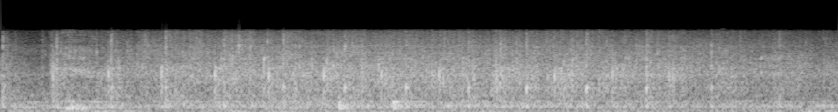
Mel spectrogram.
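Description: Large audience laughing and clapping at a joke: a burst of scattered applause and laughter that breaks out at once and tails off near the end.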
